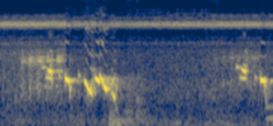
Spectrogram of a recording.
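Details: A Black-naped oriole whistles a fluty slurred phrase, then after a pause of about one and a half seconds begins a second similar phrase, with a steady high electronic whine throughout.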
